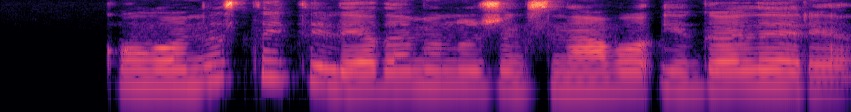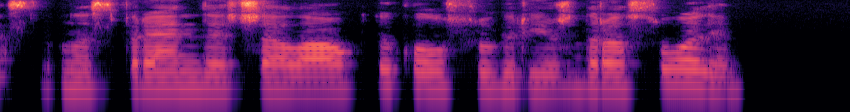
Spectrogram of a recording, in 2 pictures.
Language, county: Lithuanian, Šiauliai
